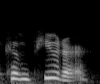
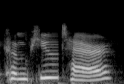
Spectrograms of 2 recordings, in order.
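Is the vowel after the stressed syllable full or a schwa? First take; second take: schwa; full. First: The vowel after the stress is a schwa. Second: The vowel after the stress is a full E. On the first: The speaker calls it right. "the E is pronounced as a schwa" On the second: The speaker calls it wrong. "we don't say computer"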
